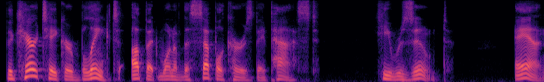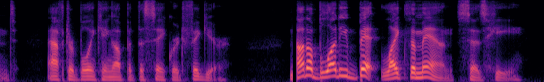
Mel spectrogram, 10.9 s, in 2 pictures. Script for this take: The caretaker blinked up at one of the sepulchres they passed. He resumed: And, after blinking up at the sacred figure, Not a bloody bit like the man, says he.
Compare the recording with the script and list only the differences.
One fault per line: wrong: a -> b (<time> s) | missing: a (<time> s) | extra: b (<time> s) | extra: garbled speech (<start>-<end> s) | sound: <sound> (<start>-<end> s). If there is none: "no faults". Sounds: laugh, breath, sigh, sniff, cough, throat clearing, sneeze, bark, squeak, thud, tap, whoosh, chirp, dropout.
sound: dropout (8.4-8.4 s)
